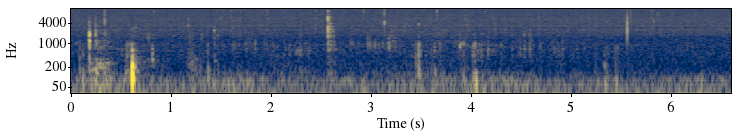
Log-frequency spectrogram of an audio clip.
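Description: Underwater ambience recorded by a camera below the surface: a low, muffled water rumble with scattered faint clicks and ticks, and one sharp knock about half a second in.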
